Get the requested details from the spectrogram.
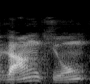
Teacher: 因为在后边你不愿意送气，读成囧都可以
